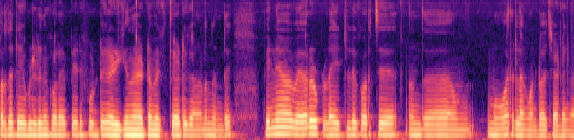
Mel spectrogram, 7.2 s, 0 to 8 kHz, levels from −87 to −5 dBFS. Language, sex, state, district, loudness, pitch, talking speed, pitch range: Malayalam, male, Kerala, Wayanad, -14 LUFS, 130 Hz, 140 wpm, 120-130 Hz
